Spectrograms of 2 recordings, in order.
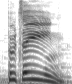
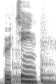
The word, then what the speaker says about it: poutine: flavor maple mousse meat poutine ah the old canadian salad sure is something tasty to poutine your mouth for anyone who is unaware the french canadian pronunciation close to putin makes this joke work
